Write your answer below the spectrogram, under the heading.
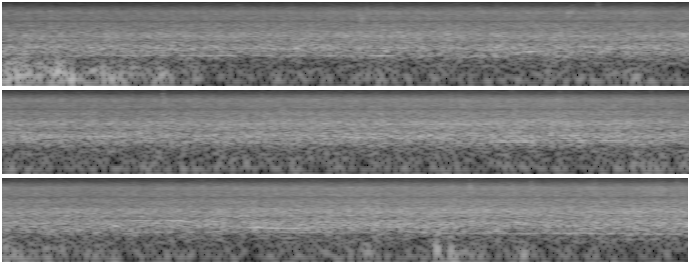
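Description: Heavy rain falling steadily, a dense even hiss with no break.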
